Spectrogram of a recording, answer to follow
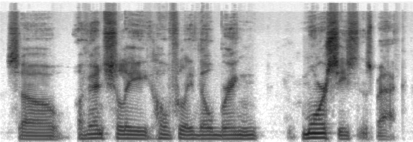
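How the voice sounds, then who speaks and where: A man's voice: on the low side, fairly even intonation, measured pace, darkish tone, dry recording. Hesitant man, dry close mic. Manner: hesitant, many fillers, loses names. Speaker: co-host. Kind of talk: casual chat. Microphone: studio mic on a live stream.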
